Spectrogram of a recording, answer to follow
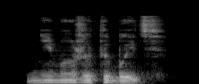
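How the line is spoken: Barely audible, bewildered. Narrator (Russian): Чуть слышно, растерянно проговорил Бруно

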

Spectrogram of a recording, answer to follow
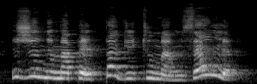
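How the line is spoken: Indignant exclamation. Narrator (French): s'écria à son tour Heidi avec une certaine indignation

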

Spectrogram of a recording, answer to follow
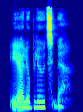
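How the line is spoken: Hoarse. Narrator (Russian): хрипло говорит

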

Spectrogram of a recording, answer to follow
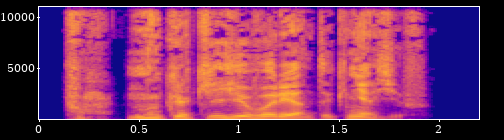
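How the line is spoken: Snorting. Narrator (Russian): Он фыркнул

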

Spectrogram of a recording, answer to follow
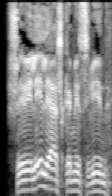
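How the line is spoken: Barked command. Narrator (Russian): гаркнул берсерк

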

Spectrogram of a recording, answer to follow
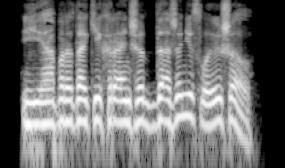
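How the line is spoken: Breathed out. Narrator (Russian): Рядом выдохнул Рассказов

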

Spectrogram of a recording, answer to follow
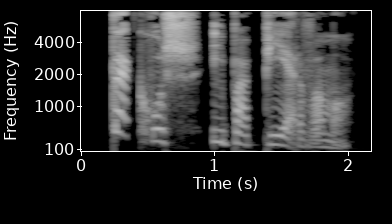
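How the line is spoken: Grumbling old woman. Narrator (Russian): проворчала старуха

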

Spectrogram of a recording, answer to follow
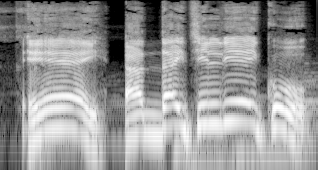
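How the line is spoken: Shouting. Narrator (Russian): закричал он

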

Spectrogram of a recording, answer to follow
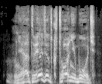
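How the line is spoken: Shouting. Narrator (Russian): закричал Пакстон

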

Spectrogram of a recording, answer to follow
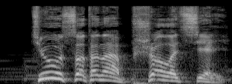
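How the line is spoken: Shouting. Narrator (Russian): закричала хозяйка

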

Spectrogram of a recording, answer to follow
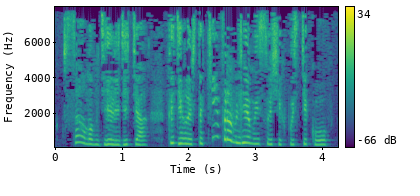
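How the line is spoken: Laughing. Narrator (Russian): рассмеялась леди

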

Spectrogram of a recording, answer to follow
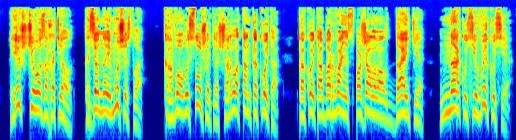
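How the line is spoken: Shouted out. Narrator (Russian): выкрикнул полкан

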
